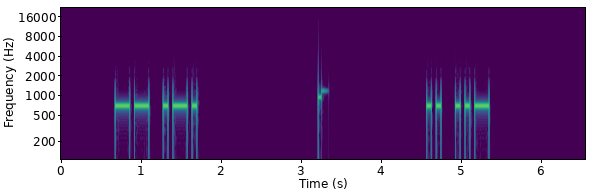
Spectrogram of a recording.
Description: Morse code, heard as a keyed tone, about 20 wpm, 700 Hz. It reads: MR IU
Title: Top Two Letter Combinations in Words 20wpm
